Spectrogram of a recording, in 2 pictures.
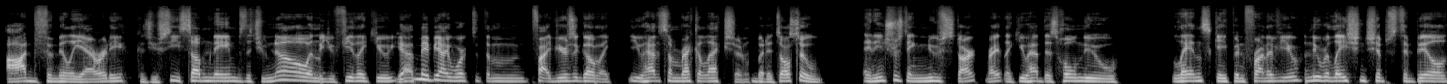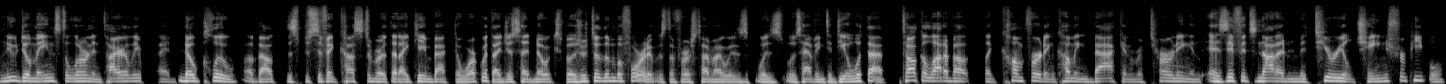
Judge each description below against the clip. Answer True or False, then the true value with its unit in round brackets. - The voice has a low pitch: False (145 Hz)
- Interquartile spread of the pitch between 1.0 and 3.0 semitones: False (3.8 semitones)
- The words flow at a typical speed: False (240 wpm)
